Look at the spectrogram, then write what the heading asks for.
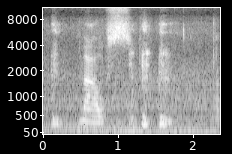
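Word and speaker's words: Maus: I also got uh Mouse um and I know that's not know how exactly you pronounce it because I'm pretty sure it's Mouse in German um but that is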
